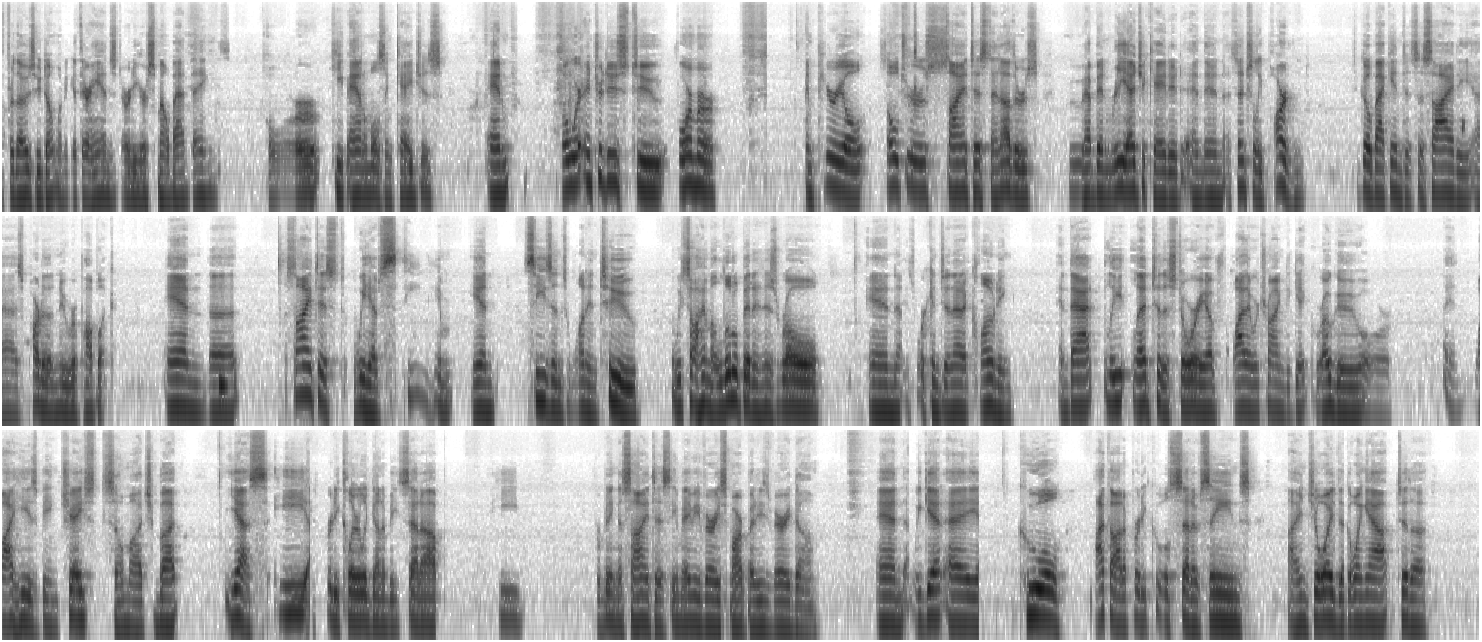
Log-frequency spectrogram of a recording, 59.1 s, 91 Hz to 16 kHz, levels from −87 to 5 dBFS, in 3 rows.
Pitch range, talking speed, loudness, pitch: 130-150 Hz, 150 wpm, -17 LUFS, 140 Hz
